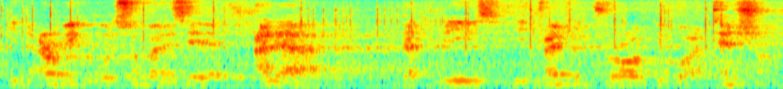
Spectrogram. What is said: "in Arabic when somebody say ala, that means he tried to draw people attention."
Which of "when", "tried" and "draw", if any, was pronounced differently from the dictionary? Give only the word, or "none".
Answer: when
